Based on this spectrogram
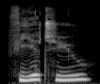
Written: fireogtyve

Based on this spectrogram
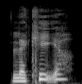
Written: Lakerer

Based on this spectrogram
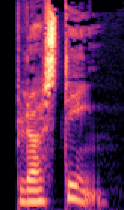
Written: blåsten

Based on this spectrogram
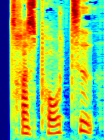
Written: transporttid

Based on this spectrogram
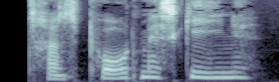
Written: transportmaskine

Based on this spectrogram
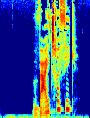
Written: vejtrafik

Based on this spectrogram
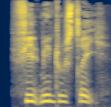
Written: filmindustri

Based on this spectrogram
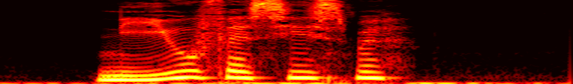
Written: neofascisme

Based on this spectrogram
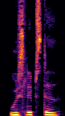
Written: udslipssted

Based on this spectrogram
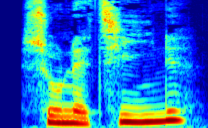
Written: sonatine

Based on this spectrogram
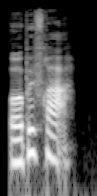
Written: oppefra

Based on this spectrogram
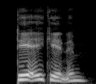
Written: derigennem

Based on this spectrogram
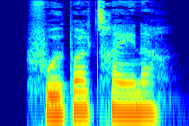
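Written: fodboldtrænere

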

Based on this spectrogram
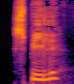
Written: spilde

